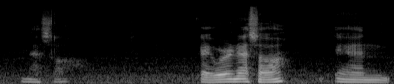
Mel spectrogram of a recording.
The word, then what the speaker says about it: Nassau: It's like NASA. Nassau.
